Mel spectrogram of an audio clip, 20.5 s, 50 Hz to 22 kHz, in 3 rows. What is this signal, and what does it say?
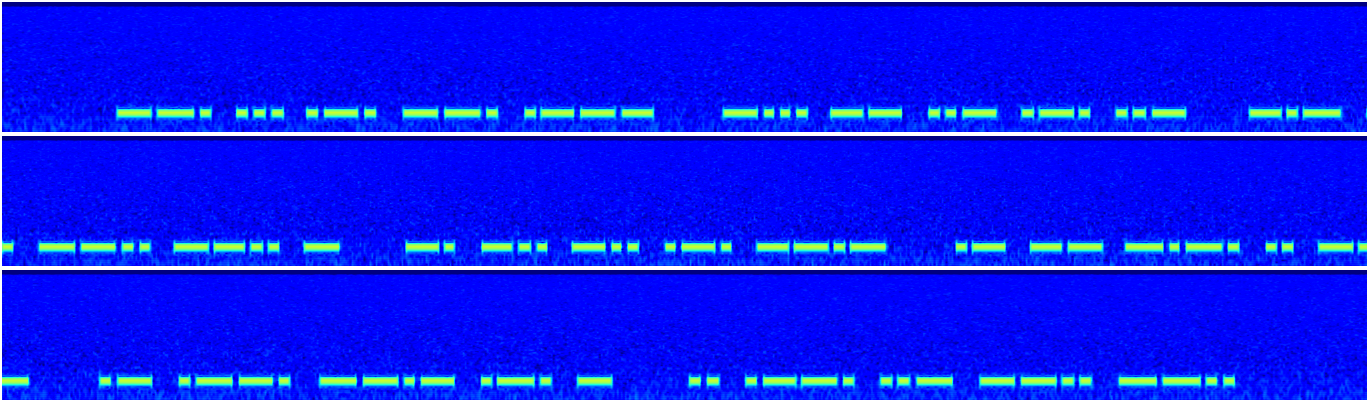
Morse code (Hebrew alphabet), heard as a keyed tone, hand-sent with a straight key, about 28 wpm, 550 Hz. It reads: גשרגע במטרט כוזזת נדדרק אמסים אפקרת יפטזז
